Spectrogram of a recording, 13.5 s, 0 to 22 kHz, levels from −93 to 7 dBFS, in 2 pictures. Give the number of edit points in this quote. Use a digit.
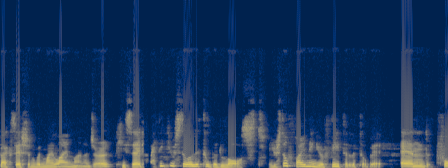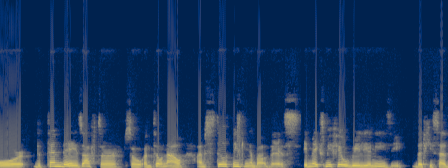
3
